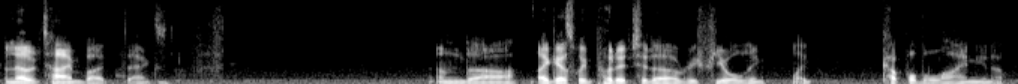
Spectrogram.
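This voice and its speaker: A man's voice: low voice, level tone, measured pace, pauses often. A man playing a tabletop game, casually describing what his character does.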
